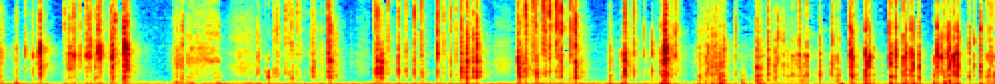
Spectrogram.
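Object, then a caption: Clear plastic box holding lip gloss tubes. Long acrylic nails tap and scratch a small clear plastic gift box holding several lip gloss tubes, some hollow and some filled with product. The result is a dense run of quick, bright plastic clicks and crinkly scratching, each tap dying out almost at once.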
